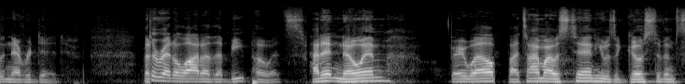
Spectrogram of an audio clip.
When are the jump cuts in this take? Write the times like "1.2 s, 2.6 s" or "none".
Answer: 1.5 s, 3.1 s, 4.9 s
